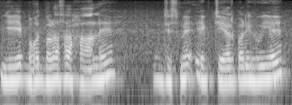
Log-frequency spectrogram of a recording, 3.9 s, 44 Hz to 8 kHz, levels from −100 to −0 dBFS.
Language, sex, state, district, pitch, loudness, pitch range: Hindi, male, Uttar Pradesh, Lucknow, 150 Hz, -16 LUFS, 145-160 Hz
